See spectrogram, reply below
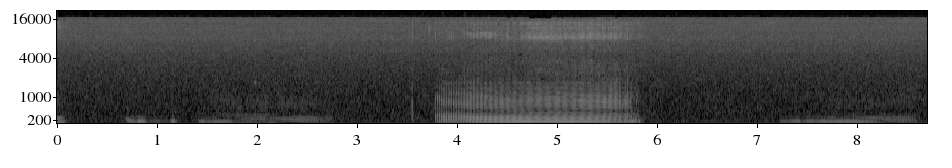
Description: Our cat Murphy Snoring. I know it's dark but maybe you can hear it. He snores all the time and he gets LOUD!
